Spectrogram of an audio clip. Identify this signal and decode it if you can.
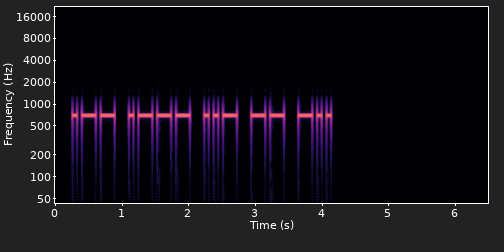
Morse code, heard as a keyed tone, about 17 wpm, 700 Hz. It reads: WJUMD
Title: Code Groups - 5 Letters - 17wpm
